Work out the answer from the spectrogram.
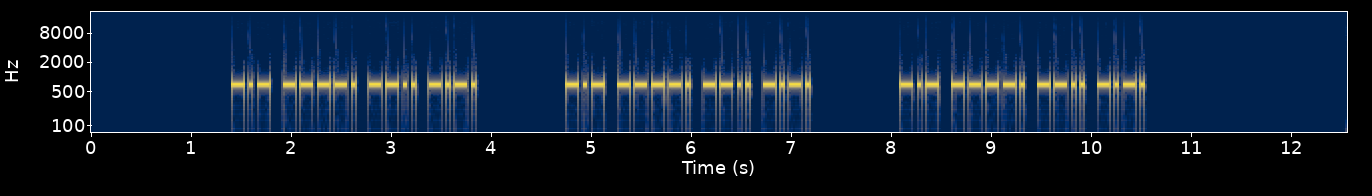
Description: Morse code, heard as a keyed tone, about 28 wpm, 700 Hz. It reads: K9ZC K9ZC K9ZC
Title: USA Call Signs - 4 Characters - Repeated 3x - 28wpm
